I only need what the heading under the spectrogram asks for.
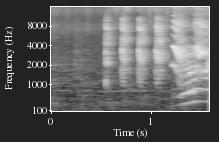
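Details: Ringneck parrot, a talking and dancing pet, gives four quick harsh pulses followed by a longer rasping squawk rich in overtones.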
